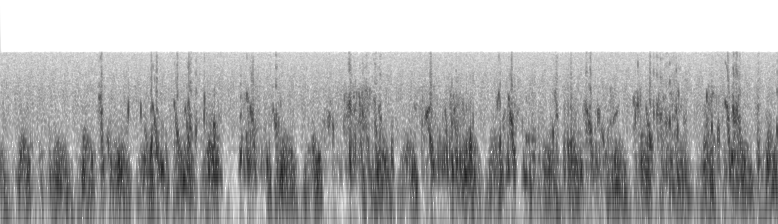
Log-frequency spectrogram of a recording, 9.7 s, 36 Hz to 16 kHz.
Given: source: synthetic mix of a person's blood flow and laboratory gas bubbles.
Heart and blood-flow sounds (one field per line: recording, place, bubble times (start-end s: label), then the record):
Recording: Doppler ultrasound of blood flow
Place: precordium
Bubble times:
1.20-1.38 s: bubbles
1.43-1.64 s: bubbles
1.72-1.80 s: bubbles
1.84-2.08 s: bubbles
2.15-2.78 s: bubbles
2.96-3.53 s: bubbles
3.98-4.95 s: bubbles
5.16-5.97 s: bubbles
6.17-6.71 s: bubbles
6.87-6.98 s: bubbles
7.02-7.74 s: bubbles
7.88-8.58 s: bubbles
8.79-9.30 s: bubbles
9.44-9.59 s: bubbles
9.66-9.74 s: bubbles
From the record:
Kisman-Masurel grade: 333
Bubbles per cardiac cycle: rolling drumbeat, 9 or more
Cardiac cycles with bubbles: 50 to 99%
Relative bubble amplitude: loud (0.450 to 0.775)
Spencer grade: 3 (all of the cardiac periods contain showers or single bubble signals, but not dominating or overriding the cardiac motion signals)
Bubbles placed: anywhere in the cardiac cycle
